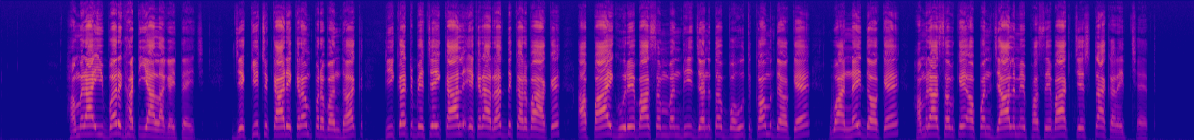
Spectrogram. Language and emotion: Maithili, disgusted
